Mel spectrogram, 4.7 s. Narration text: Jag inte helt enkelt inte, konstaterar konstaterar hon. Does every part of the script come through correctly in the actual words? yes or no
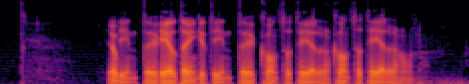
yes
